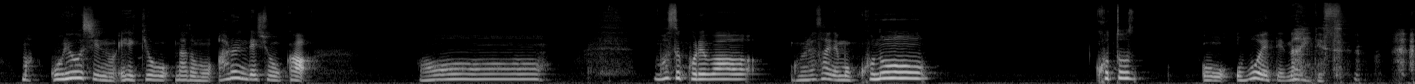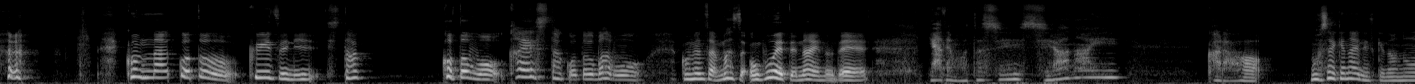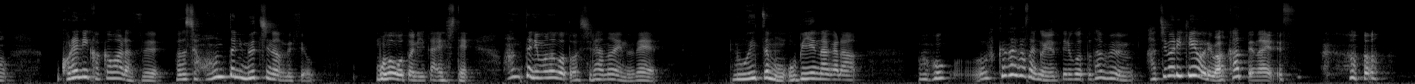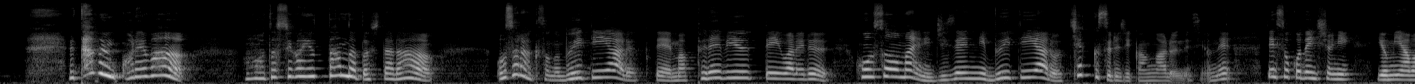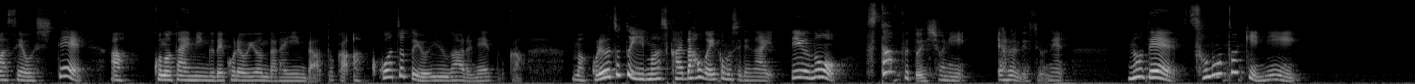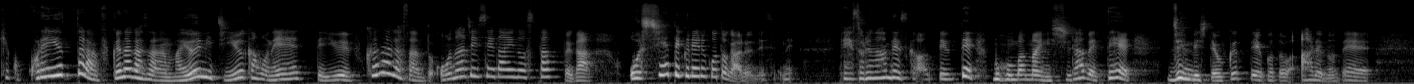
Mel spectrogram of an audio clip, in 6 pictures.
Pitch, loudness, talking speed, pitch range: 255 Hz, -27 LUFS, 305 characters per minute, 210-315 Hz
